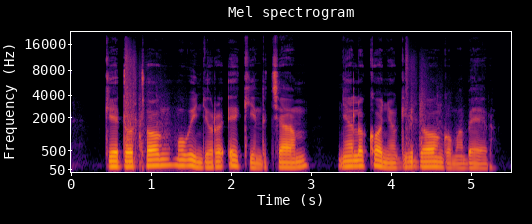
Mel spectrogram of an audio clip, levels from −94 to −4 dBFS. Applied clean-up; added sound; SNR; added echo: neural mask model RNNoise.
